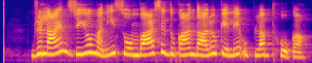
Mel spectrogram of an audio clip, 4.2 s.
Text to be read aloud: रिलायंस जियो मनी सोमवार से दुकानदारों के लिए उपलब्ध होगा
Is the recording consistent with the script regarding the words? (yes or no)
yes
